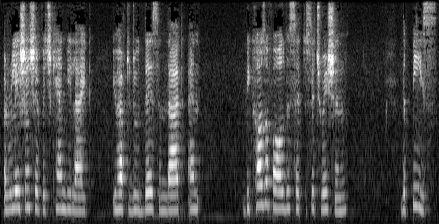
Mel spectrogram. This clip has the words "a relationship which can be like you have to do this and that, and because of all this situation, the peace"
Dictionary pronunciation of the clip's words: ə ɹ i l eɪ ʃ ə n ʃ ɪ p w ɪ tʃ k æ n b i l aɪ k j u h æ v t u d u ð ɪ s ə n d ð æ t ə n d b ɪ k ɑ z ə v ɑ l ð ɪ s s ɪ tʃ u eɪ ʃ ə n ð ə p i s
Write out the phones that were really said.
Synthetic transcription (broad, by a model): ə ɹ i l eɪ ʃ ə n ʃ ɪ p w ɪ tʃ k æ n b i l aɪ k j u h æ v t u d u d ɪ s ə n d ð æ t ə n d b ɪ k ɑ z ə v ɑ l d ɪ s s ɪ tʃ u eɪ ʃ ə n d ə p i s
